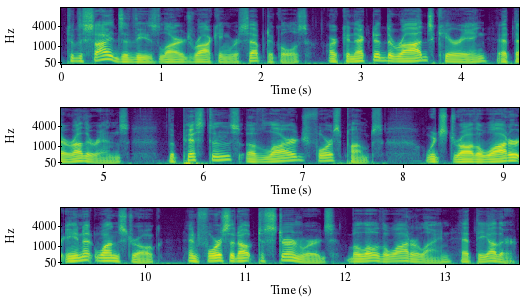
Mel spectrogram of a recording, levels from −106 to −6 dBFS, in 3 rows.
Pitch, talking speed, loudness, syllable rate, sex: 105 Hz, 190 wpm, -19 LUFS, 5.5 syllables/s, male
